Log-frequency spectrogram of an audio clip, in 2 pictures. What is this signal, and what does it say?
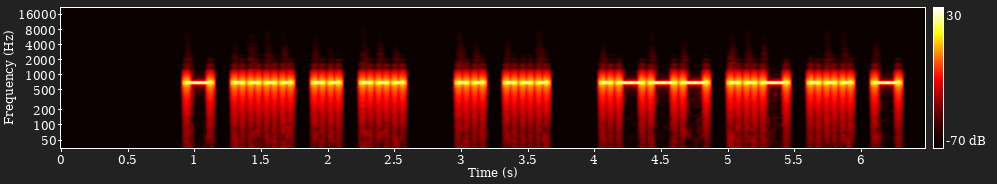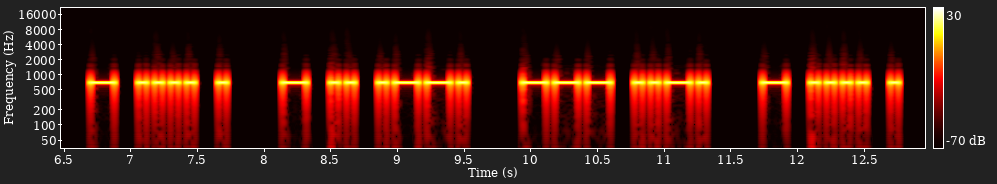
Morse code, heard as a keyed tone, about 20 wpm, 700 Hz. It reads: THIS IS JUST THE TIP OF THE
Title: Sets of 8 Words - 20wpm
